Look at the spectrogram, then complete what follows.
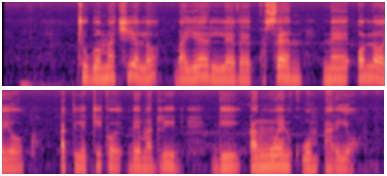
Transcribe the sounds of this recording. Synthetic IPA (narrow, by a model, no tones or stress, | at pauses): tʰuɡomat͡ʃɪɛlɔ | bajɛrlɛvɛkusɛnː | ɛɔlɔjɔ | atletikodɛmadɾidɡɪaŋwɛnkwomaɾɪɔ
